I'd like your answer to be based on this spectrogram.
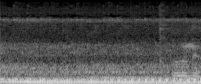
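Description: A Corvette ZR1 engine runs at a steady, loud rumble with a low harmonic drone throughout, close by at a drag racing event in Dallas, with voices talking over it.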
